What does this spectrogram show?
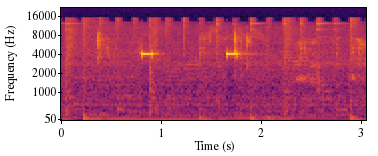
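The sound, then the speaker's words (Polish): An induction hob switched on at boost, level 9, to boil water: two short, high electronic beeps from the controls over a steady, low hum that continues throughout, with a few soft knocks and no talking. “I tu się pojawia taki dźwięk, którego nie ma przy kuchni gazowej. On tak troszkę buczy.”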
